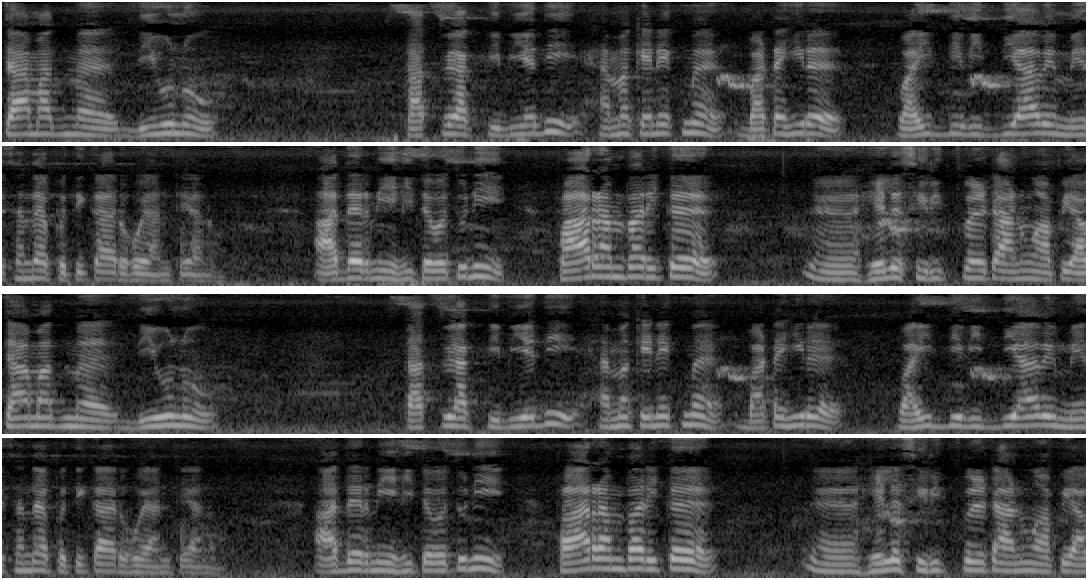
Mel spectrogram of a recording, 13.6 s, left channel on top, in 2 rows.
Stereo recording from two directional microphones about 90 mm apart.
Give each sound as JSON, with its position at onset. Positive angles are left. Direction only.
{"t": 0.0, "sound": "speech", "side_deg": -20}
{"t": 2.5, "sound": "speech", "side_deg": -25}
